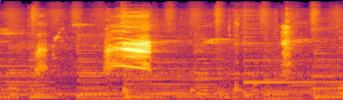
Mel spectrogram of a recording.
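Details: A blue jay at a backyard dog-puzzle feeder baited with kibble yells at the puzzle: a single loud, harsh, raspy screech of about a third of a second, with soft music underneath.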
